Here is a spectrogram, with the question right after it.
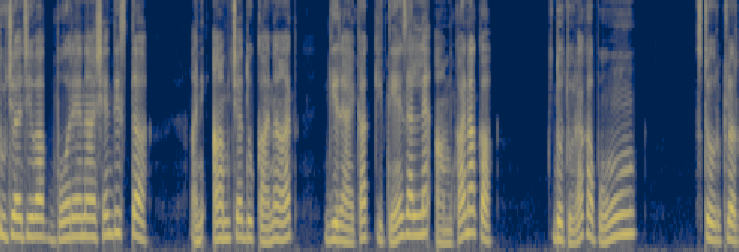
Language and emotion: Goan Konkani, fearful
